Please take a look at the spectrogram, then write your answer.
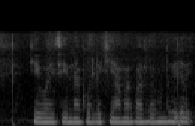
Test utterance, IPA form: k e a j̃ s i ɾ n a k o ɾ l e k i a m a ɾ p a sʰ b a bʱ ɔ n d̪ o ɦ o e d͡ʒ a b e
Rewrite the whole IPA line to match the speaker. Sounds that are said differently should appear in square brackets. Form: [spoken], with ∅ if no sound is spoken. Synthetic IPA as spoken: k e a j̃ s i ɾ n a k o ɾ l e k i a m a ɾ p a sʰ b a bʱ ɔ n d̪ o ɦ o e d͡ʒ a b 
